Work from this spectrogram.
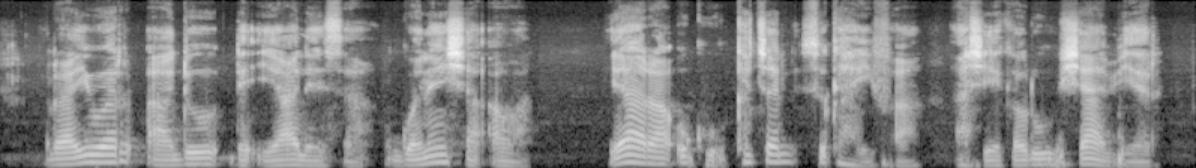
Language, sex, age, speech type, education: Hausa, male, 15-29, spontaneous, tertiary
